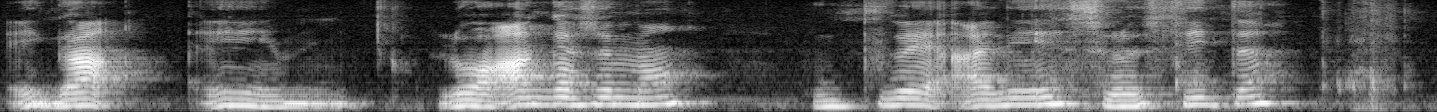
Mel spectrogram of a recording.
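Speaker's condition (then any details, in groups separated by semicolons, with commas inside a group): Multiple sclerosis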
